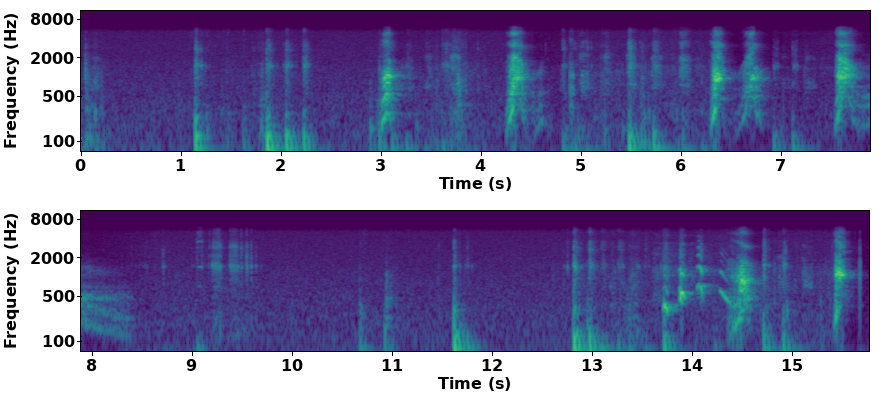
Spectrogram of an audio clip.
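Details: A Siberian Husky in Slovakia protests while its owner tries to wash it, with sharp barks and drawn-out, wavering yowls.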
